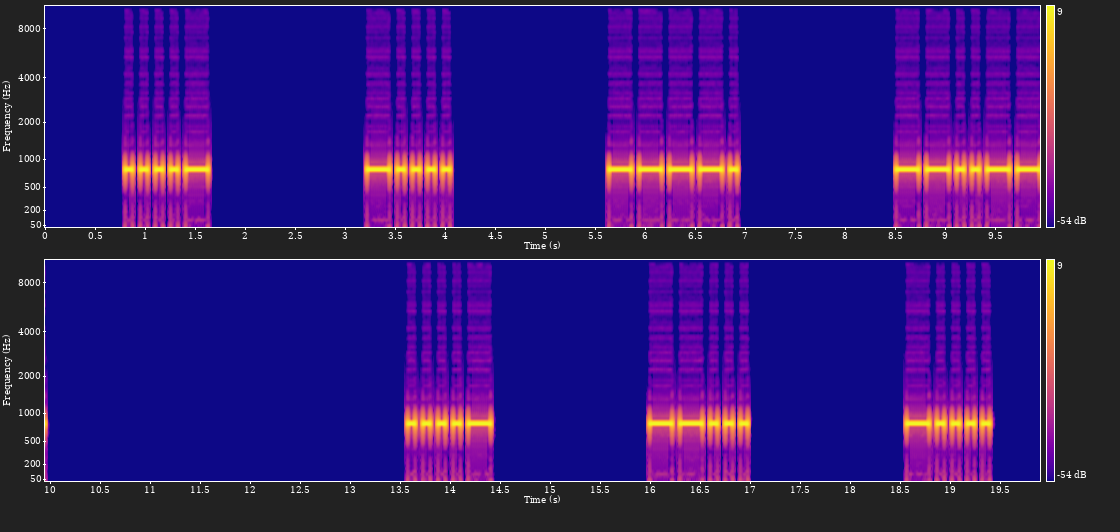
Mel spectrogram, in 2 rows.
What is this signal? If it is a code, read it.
Morse code, heard as a keyed tone, about 16 wpm, spaced as for 5 wpm, 800 Hz. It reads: 469, 476
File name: CW Code Groups @5WPM / RST's / Various RST No's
